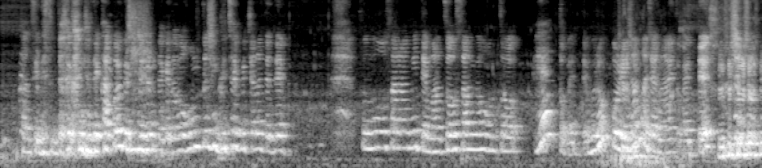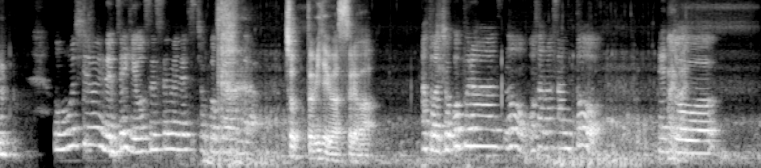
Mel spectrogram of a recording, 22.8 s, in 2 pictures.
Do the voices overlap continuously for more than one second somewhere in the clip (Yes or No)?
No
